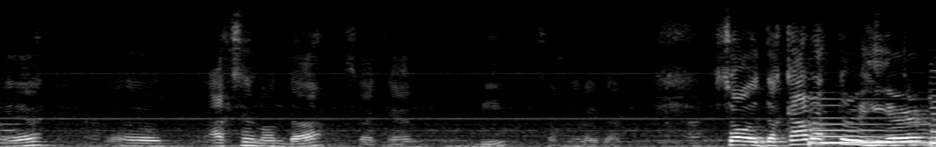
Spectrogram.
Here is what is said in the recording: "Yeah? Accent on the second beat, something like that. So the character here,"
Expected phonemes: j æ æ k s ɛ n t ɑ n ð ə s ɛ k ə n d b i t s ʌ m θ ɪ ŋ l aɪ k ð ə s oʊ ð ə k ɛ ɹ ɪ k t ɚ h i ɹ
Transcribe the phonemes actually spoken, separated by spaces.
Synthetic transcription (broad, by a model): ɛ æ k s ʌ n ɑ n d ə s ɛ k ə n d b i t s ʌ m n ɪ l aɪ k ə s oʊ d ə k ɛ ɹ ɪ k t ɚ h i ɹ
